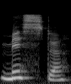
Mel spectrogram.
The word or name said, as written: mr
